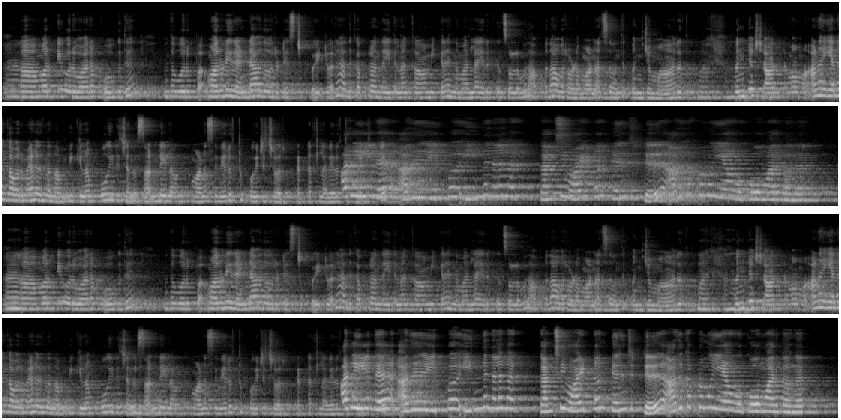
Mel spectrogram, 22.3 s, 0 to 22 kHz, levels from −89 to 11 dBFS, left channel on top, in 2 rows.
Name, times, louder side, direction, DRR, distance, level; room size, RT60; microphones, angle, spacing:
voice 1, 0.2-1.8 2.2-9.2 9.5-15.0 15.2-16.3, left 1 dB, 15° left, 8 dB, 0.4 m, -25 dB
voice 2, 9.3-10.0 12.9-13.0 15.7-18.1 18.3-21.8, right 6 dB, 80° right, 8 dB, 0.4 m, -20 dB
8.5 x 5.2 x 7.6 m, 2.4 s
head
